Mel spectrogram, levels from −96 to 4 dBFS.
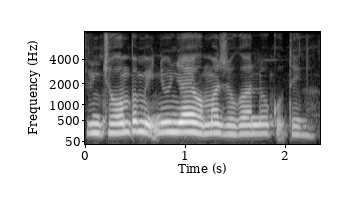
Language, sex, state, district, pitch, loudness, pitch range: Wancho, female, Arunachal Pradesh, Longding, 205 Hz, -14 LUFS, 190-215 Hz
